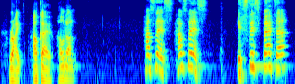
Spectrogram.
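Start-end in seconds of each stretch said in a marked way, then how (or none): 2.9-5.7 loud shouting as from afar, much higher, slower. Sent across the street and told to shout, shouting from across the street. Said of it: "You'll have to shout".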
